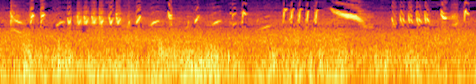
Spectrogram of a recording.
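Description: European goldfinch singing a fast, high, tinkling twitter of liquid chirps and short buzzy trills, run together without pause over a faint low background rumble.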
